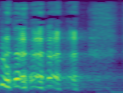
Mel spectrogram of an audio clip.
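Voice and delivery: high triumphant cackle; gloating laugh. Retold or imitated. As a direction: laugh like you got even. Gloats over getting his daughter back.

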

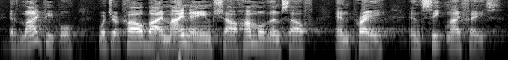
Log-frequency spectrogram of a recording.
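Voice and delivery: loud, slow scripture read; loud, slow preaching of the verse; preaching at full force. Real, not acted. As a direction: proclaim it slowly, word by word.

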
